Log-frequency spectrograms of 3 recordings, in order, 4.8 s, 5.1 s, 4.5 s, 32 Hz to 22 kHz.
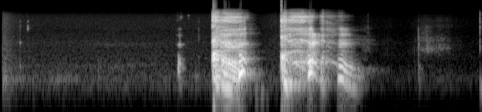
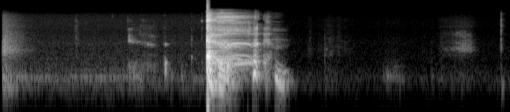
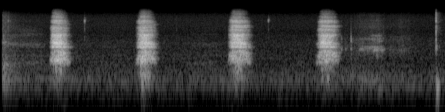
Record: {
  "three_cough_length": "4.8 s",
  "three_cough_amplitude": 32768,
  "three_cough_signal_mean_std_ratio": 0.32,
  "cough_length": "5.1 s",
  "cough_amplitude": 32768,
  "cough_signal_mean_std_ratio": 0.18,
  "exhalation_length": "4.5 s",
  "exhalation_amplitude": 9176,
  "exhalation_signal_mean_std_ratio": 0.32,
  "survey_phase": "beta (2021-08-13 to 2022-03-07)",
  "age": "45-64",
  "gender": "Female",
  "wearing_mask": "No",
  "symptom_none": true,
  "smoker_status": "Never smoked",
  "respiratory_condition_asthma": false,
  "respiratory_condition_other": false,
  "recruitment_source": "REACT",
  "submission_delay": "2 days",
  "covid_test_result": "Negative",
  "covid_test_method": "RT-qPCR",
  "influenza_a_test_result": "Unknown/Void",
  "influenza_b_test_result": "Unknown/Void"
}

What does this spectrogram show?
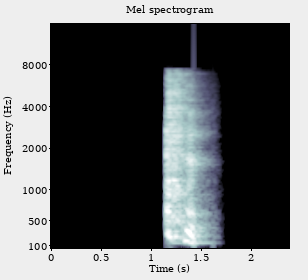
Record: {
  "cough_length": "2.4 s",
  "cough_amplitude": 27818,
  "cough_signal_mean_std_ratio": 0.29,
  "survey_phase": "alpha (2021-03-01 to 2021-08-12)",
  "age": "18-44",
  "gender": "Male",
  "wearing_mask": "No",
  "symptom_new_continuous_cough": true,
  "symptom_fatigue": true,
  "symptom_fever_high_temperature": true,
  "smoker_status": "Never smoked",
  "respiratory_condition_asthma": false,
  "respiratory_condition_other": false,
  "recruitment_source": "Test and Trace",
  "submission_delay": "2 days",
  "covid_test_result": "Positive",
  "covid_test_method": "RT-qPCR",
  "covid_ct_value": 10.7,
  "covid_ct_gene": "ORF1ab gene",
  "covid_ct_mean": 11.0,
  "covid_viral_load": "250000000 copies/ml",
  "covid_viral_load_category": "High viral load (>1M copies/ml)"
}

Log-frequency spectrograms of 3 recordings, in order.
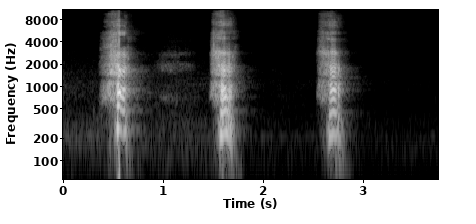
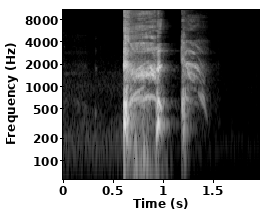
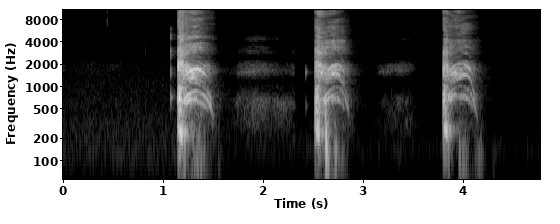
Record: {
  "exhalation_length": "3.8 s",
  "exhalation_amplitude": 32767,
  "exhalation_signal_mean_std_ratio": 0.25,
  "cough_length": "2.0 s",
  "cough_amplitude": 32767,
  "cough_signal_mean_std_ratio": 0.34,
  "three_cough_length": "4.8 s",
  "three_cough_amplitude": 29355,
  "three_cough_signal_mean_std_ratio": 0.3,
  "survey_phase": "beta (2021-08-13 to 2022-03-07)",
  "age": "45-64",
  "gender": "Female",
  "wearing_mask": "No",
  "symptom_cough_any": true,
  "symptom_runny_or_blocked_nose": true,
  "symptom_fatigue": true,
  "symptom_headache": true,
  "symptom_onset": "3 days",
  "smoker_status": "Never smoked",
  "respiratory_condition_asthma": false,
  "respiratory_condition_other": true,
  "recruitment_source": "Test and Trace",
  "submission_delay": "1 day",
  "covid_test_result": "Positive",
  "covid_test_method": "RT-qPCR",
  "covid_ct_value": 23.9,
  "covid_ct_gene": "N gene"
}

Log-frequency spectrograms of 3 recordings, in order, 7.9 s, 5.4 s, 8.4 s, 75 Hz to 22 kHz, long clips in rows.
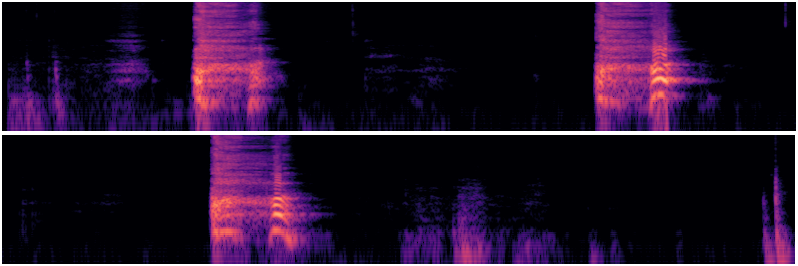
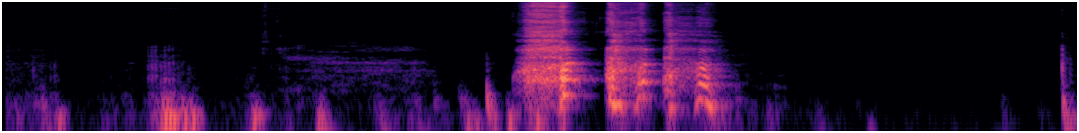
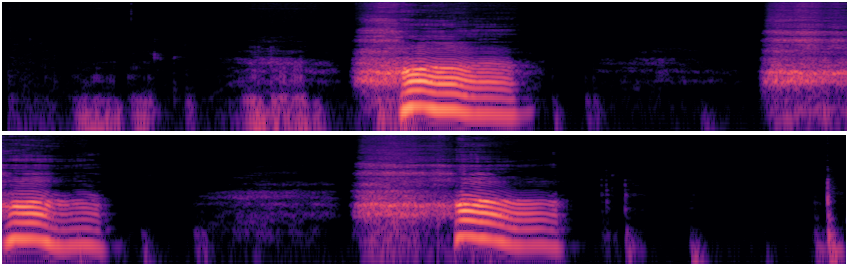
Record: {
  "three_cough_length": "7.9 s",
  "three_cough_amplitude": 32768,
  "three_cough_signal_mean_std_ratio": 0.24,
  "cough_length": "5.4 s",
  "cough_amplitude": 32766,
  "cough_signal_mean_std_ratio": 0.3,
  "exhalation_length": "8.4 s",
  "exhalation_amplitude": 32768,
  "exhalation_signal_mean_std_ratio": 0.35,
  "survey_phase": "beta (2021-08-13 to 2022-03-07)",
  "age": "65+",
  "gender": "Female",
  "wearing_mask": "No",
  "symptom_none": true,
  "smoker_status": "Never smoked",
  "respiratory_condition_asthma": true,
  "respiratory_condition_other": false,
  "recruitment_source": "REACT",
  "submission_delay": "1 day",
  "covid_test_result": "Negative",
  "covid_test_method": "RT-qPCR",
  "influenza_a_test_result": "Unknown/Void",
  "influenza_b_test_result": "Unknown/Void"
}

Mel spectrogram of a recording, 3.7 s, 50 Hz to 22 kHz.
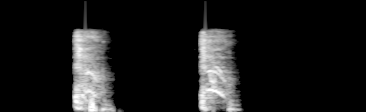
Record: {
  "three_cough_length": "3.7 s",
  "three_cough_amplitude": 32767,
  "three_cough_signal_mean_std_ratio": 0.31,
  "survey_phase": "beta (2021-08-13 to 2022-03-07)",
  "age": "45-64",
  "gender": "Female",
  "wearing_mask": "No",
  "symptom_none": true,
  "smoker_status": "Never smoked",
  "respiratory_condition_asthma": false,
  "respiratory_condition_other": false,
  "recruitment_source": "REACT",
  "submission_delay": "1 day",
  "covid_test_result": "Negative",
  "covid_test_method": "RT-qPCR"
}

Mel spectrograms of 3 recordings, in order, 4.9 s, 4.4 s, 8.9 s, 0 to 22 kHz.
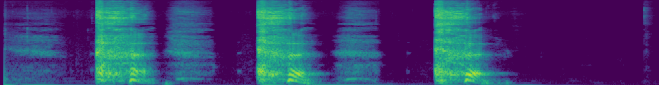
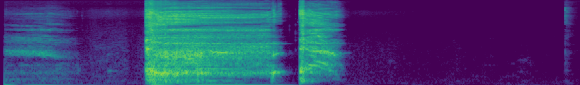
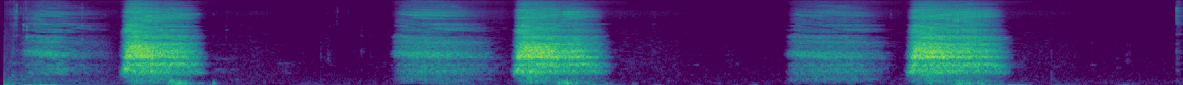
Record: {
  "three_cough_length": "4.9 s",
  "three_cough_amplitude": 32768,
  "three_cough_signal_mean_std_ratio": 0.41,
  "cough_length": "4.4 s",
  "cough_amplitude": 32768,
  "cough_signal_mean_std_ratio": 0.43,
  "exhalation_length": "8.9 s",
  "exhalation_amplitude": 32768,
  "exhalation_signal_mean_std_ratio": 0.38,
  "survey_phase": "alpha (2021-03-01 to 2021-08-12)",
  "age": "45-64",
  "gender": "Female",
  "wearing_mask": "No",
  "symptom_diarrhoea": true,
  "symptom_fatigue": true,
  "symptom_onset": "12 days",
  "smoker_status": "Current smoker (11 or more cigarettes per day)",
  "respiratory_condition_asthma": false,
  "respiratory_condition_other": false,
  "recruitment_source": "REACT",
  "submission_delay": "1 day",
  "covid_test_result": "Negative",
  "covid_test_method": "RT-qPCR"
}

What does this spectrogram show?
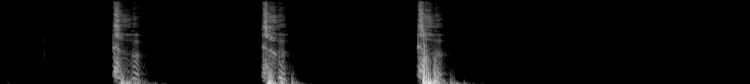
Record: {
  "three_cough_length": "7.5 s",
  "three_cough_amplitude": 32768,
  "three_cough_signal_mean_std_ratio": 0.2,
  "survey_phase": "alpha (2021-03-01 to 2021-08-12)",
  "age": "45-64",
  "gender": "Female",
  "wearing_mask": "No",
  "symptom_none": true,
  "smoker_status": "Ex-smoker",
  "respiratory_condition_asthma": false,
  "respiratory_condition_other": false,
  "recruitment_source": "REACT",
  "submission_delay": "1 day",
  "covid_test_result": "Negative",
  "covid_test_method": "RT-qPCR"
}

